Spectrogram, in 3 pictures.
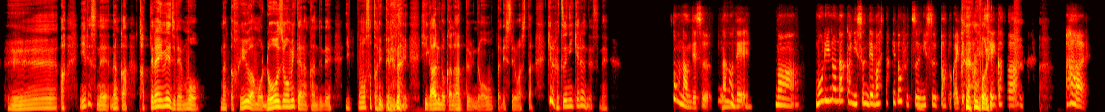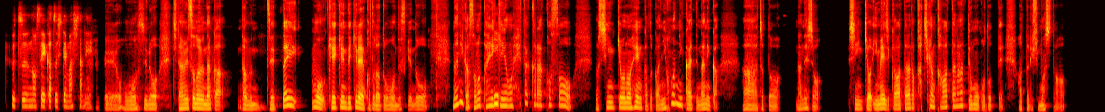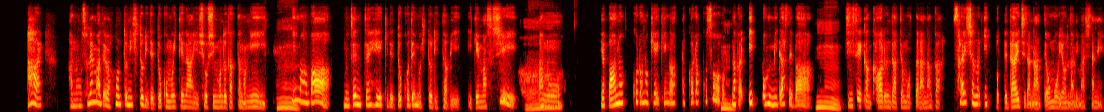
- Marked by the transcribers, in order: other background noise; laughing while speaking: "出れない"; chuckle; laughing while speaking: "森の"; other noise
- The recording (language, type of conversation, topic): Japanese, podcast, ひとり旅で一番忘れられない体験は何でしたか？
